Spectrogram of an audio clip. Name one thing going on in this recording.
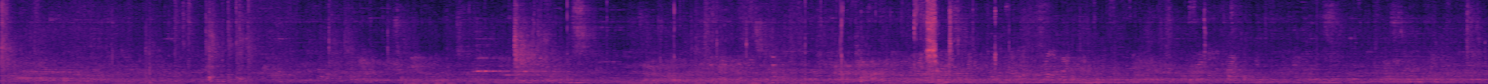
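Several men talk casually in a large echoing hall.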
